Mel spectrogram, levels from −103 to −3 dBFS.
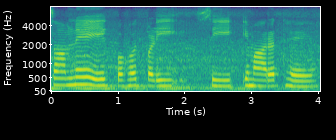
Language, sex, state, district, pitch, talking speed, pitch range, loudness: Hindi, female, Uttar Pradesh, Lucknow, 215 Hz, 105 wpm, 205-230 Hz, -14 LUFS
